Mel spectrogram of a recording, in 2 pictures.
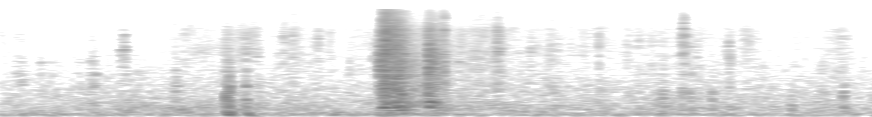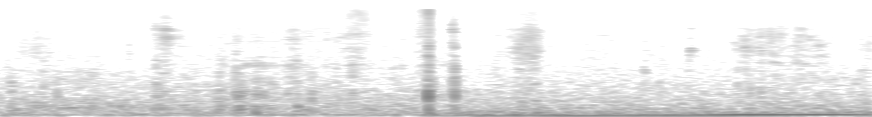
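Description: Near silence, with a few faint clicks and one short rustle about two seconds in as a trading card and a plastic penny sleeve are handled. A low hum comes in near the end.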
